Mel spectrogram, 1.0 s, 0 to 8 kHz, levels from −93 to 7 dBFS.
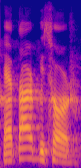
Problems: constant background noise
